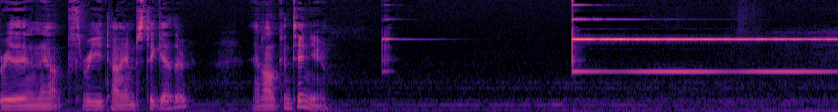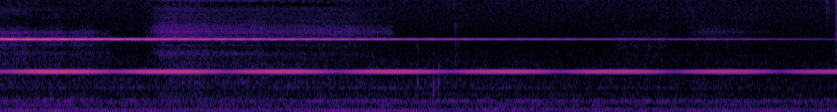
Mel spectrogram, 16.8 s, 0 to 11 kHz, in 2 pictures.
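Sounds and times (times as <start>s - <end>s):
speech: 0.0s - 3.4s
small mindfulness bell struck and ringing: 3.8s - 4.5s, 5.7s - 16.7s.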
